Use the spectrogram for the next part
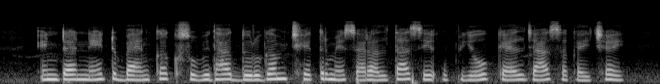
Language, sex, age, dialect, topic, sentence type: Maithili, female, 60-100, Southern/Standard, banking, statement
